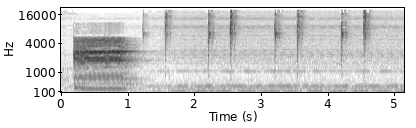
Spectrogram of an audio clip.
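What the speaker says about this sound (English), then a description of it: "You will hear a buzzer." A loud, harsh electronic buzzer blares for about a second, then gives way to a steady, quieter ticking with a low background hum.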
